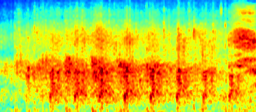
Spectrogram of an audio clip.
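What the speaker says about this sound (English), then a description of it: "A round of applause for her, please" Audience applause for a panelist at a development policy discussion on urban work, steady dense clapping from a room full of people throughout, fairly close and even.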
